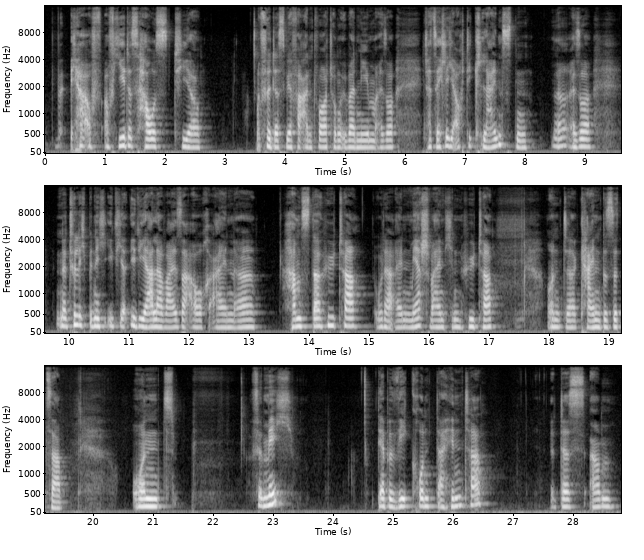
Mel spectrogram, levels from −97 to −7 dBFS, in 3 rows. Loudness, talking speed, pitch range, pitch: -21 LUFS, 85 wpm, 170-195 Hz, 180 Hz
